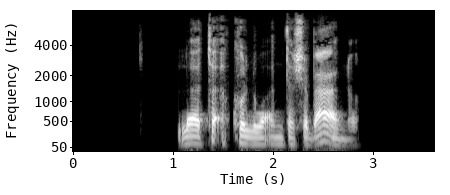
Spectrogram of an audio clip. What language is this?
Arabic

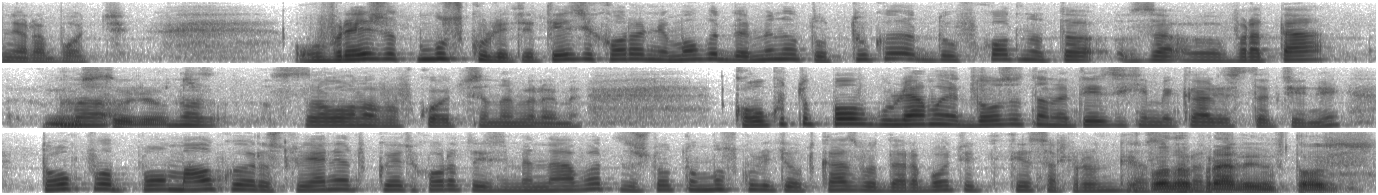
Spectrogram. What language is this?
Bulgarian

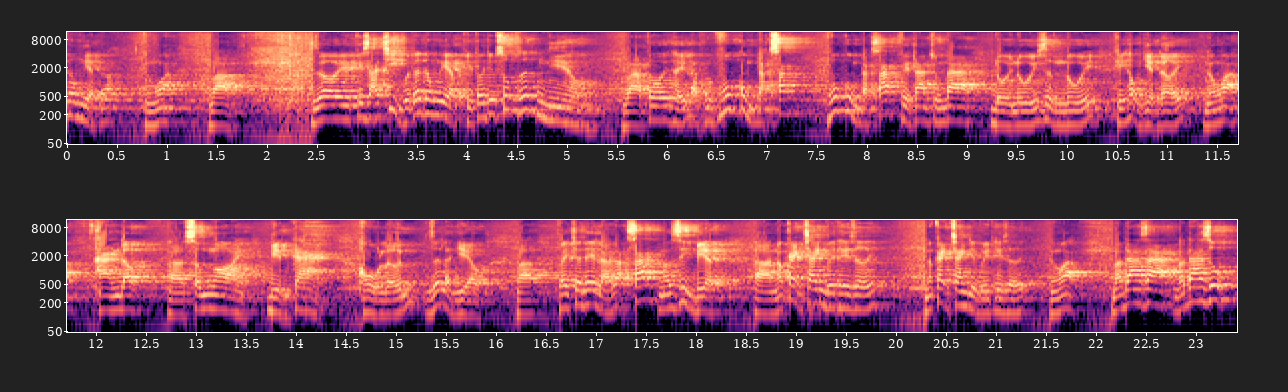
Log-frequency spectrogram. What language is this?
Vietnamese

